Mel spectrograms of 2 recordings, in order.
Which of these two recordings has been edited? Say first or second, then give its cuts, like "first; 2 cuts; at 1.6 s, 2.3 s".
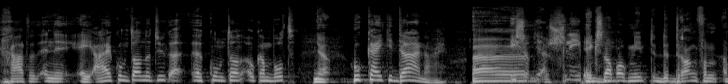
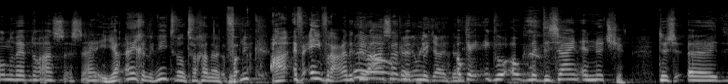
first; 2 cuts; at 4.7 s, 5.8 s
